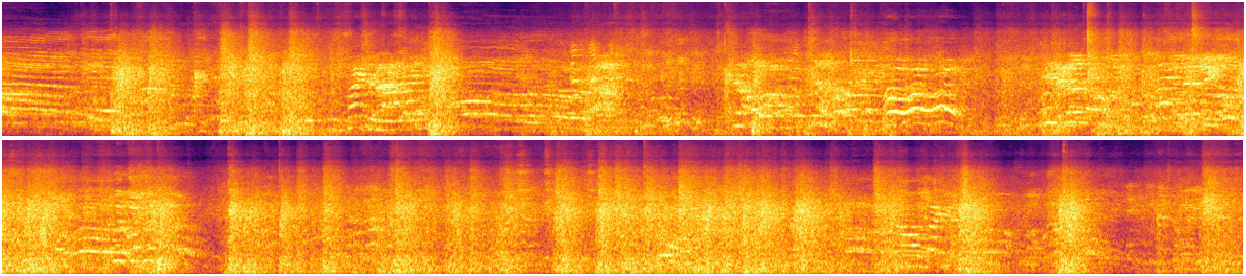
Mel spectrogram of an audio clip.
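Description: A crowd cheers and chants loudly in an echoing hall.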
